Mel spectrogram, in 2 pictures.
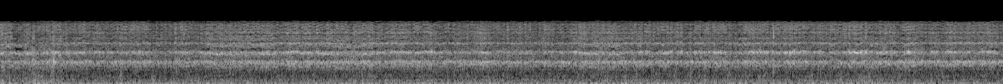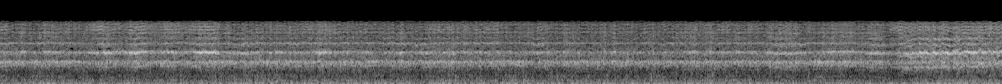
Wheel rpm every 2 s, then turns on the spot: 230, 220, 230, 230, 240, 230, 230, 230, 240, 220.
none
